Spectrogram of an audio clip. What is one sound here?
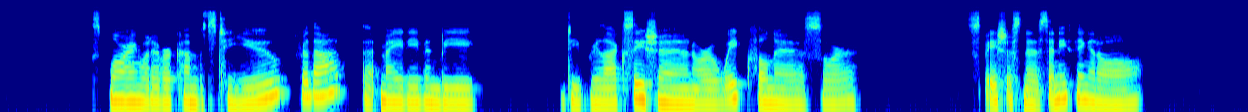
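A woman speaks softly and calmly, close by, through a microphone.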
